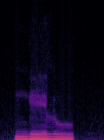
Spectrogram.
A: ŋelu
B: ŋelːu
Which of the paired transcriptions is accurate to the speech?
A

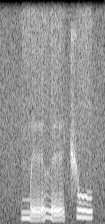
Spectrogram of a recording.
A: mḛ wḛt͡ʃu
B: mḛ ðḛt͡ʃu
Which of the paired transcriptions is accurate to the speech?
B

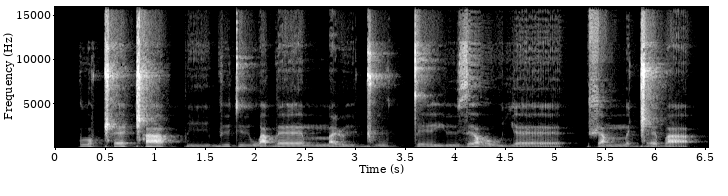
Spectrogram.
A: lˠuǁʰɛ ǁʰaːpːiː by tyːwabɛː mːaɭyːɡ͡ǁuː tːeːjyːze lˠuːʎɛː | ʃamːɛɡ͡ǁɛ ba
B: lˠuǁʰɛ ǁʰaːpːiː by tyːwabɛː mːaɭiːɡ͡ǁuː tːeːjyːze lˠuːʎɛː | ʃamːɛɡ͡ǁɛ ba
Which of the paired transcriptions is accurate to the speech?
A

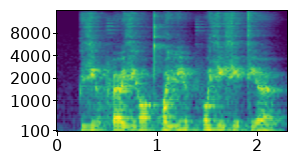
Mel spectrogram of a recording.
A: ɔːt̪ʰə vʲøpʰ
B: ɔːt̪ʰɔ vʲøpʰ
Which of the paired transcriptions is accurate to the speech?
B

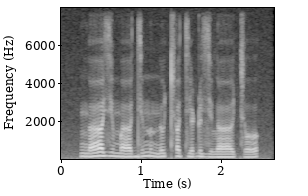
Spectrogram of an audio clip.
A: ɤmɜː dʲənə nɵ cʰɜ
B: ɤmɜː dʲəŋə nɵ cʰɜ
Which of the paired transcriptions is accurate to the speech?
A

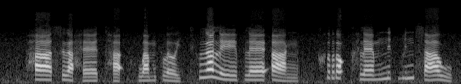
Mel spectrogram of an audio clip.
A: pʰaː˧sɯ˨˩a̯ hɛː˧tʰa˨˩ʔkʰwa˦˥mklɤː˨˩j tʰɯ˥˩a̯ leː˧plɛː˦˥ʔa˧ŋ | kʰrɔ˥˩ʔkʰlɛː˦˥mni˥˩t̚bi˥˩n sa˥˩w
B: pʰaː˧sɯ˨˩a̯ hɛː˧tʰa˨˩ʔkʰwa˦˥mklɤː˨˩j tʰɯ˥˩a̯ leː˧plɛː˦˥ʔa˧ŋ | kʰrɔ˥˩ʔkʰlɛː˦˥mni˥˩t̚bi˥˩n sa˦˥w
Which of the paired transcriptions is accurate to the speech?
A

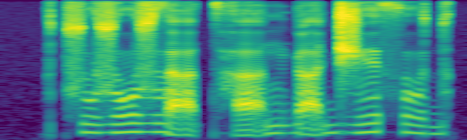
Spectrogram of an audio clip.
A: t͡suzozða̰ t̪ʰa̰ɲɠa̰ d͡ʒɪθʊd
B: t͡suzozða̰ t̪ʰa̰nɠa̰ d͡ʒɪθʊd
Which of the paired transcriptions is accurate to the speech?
B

